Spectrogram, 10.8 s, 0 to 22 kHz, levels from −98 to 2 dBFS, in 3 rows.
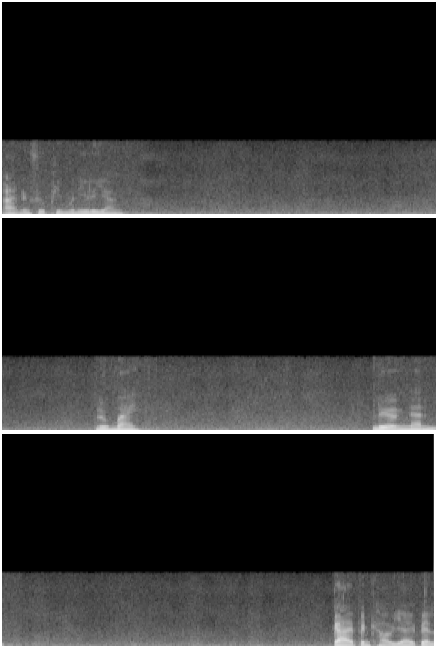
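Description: Comfort noise in place of the background fills the pauses in this speech clip at 1.16–4.40 s, 4.92–6.72 s and 7.40–10.00 s. The room tone gives way to a flat, featureless hiss about 2–3 dB quieter, likely from discontinuous transmission muting the sender and the receiver synthesising noise.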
